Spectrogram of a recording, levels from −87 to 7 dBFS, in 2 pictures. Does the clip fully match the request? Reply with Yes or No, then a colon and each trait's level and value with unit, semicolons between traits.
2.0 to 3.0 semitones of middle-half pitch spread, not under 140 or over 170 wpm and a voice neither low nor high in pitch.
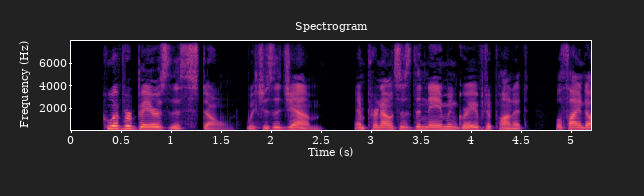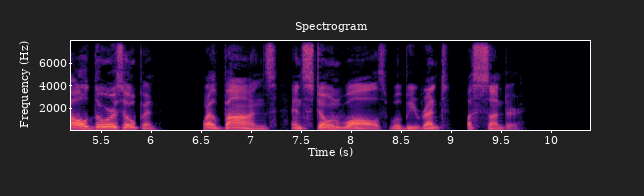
No: wide, 5.5 semitones; average, 165 wpm; medium, 160 Hz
